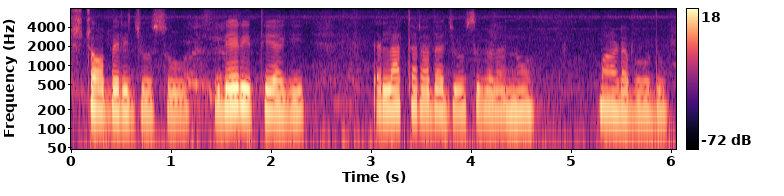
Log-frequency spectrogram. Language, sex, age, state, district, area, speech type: Kannada, female, 30-45, Karnataka, Bidar, urban, spontaneous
